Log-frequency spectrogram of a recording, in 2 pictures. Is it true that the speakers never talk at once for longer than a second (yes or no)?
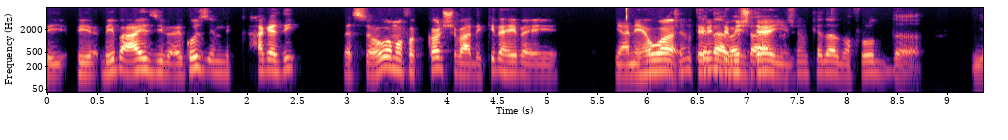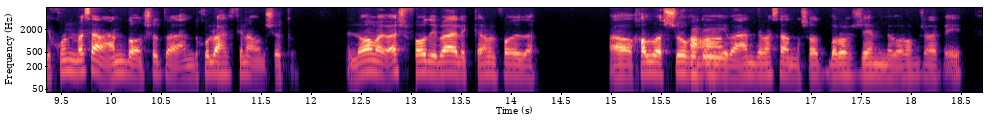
no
